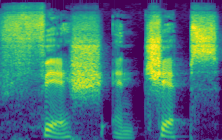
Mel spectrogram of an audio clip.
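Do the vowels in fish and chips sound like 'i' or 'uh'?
i. The vowels in both words sound like short i. "instead of saying fish and chips"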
